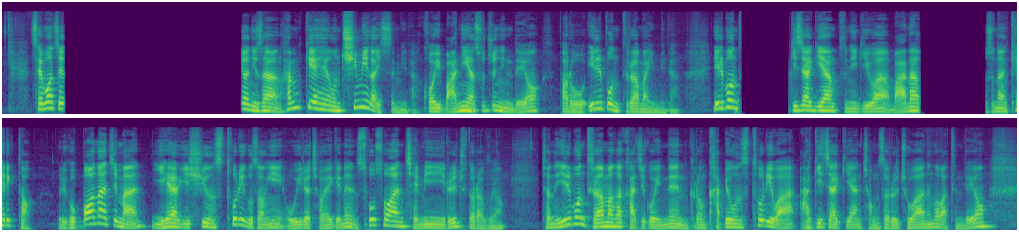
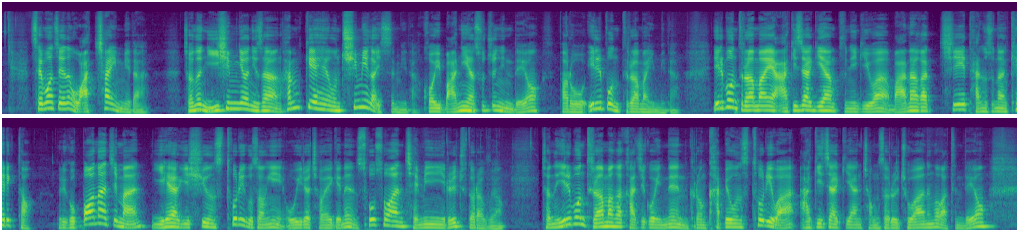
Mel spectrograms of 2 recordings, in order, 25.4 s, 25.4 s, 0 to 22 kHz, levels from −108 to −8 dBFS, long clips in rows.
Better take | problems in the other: second | audio cutting out; at 1 s for 2 s, at 9 s for 0.5 s and at 11 s for 1 s

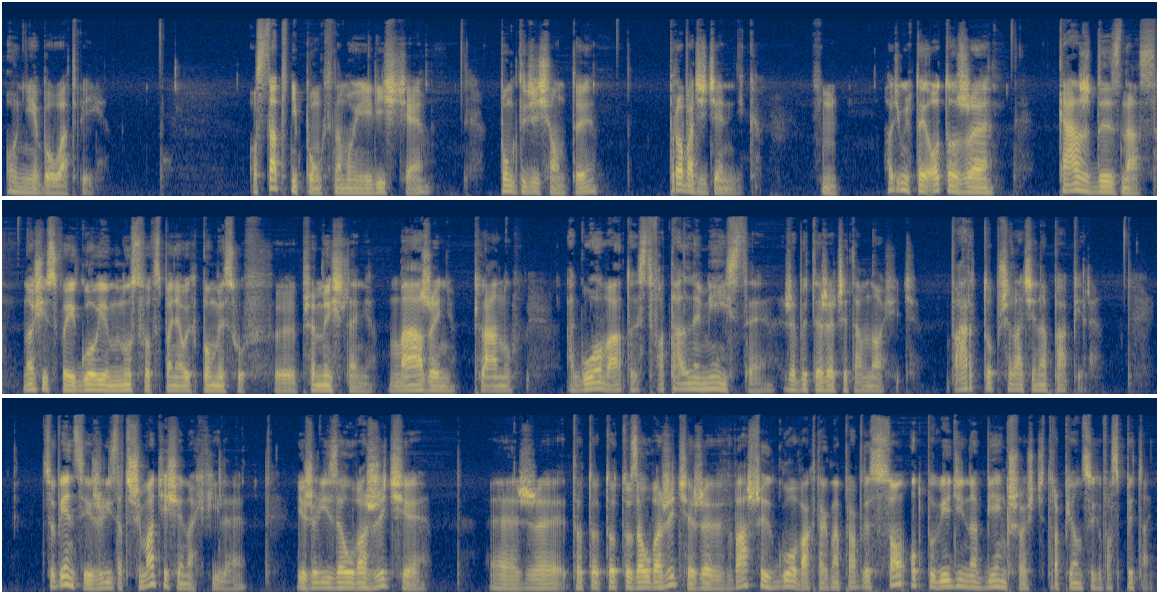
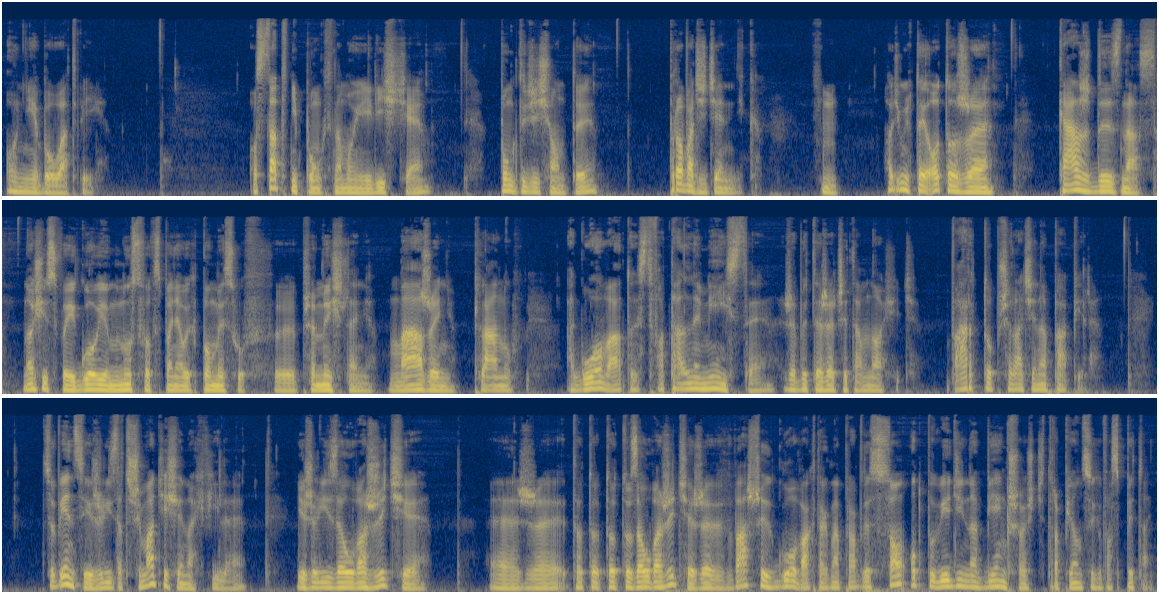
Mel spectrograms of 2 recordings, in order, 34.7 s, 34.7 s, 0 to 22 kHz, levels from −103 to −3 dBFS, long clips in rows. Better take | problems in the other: second | thin; somewhat; fading below 400 Hz

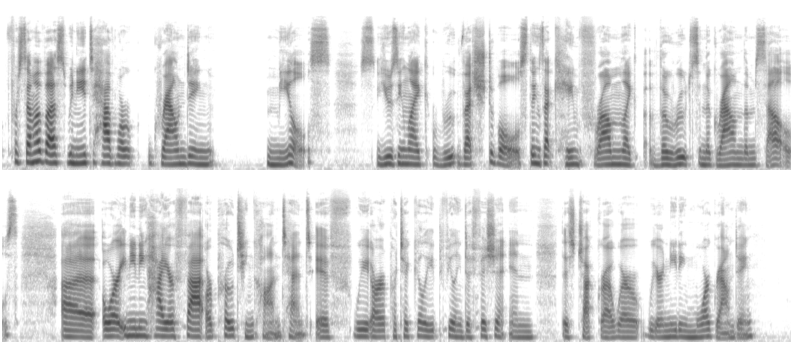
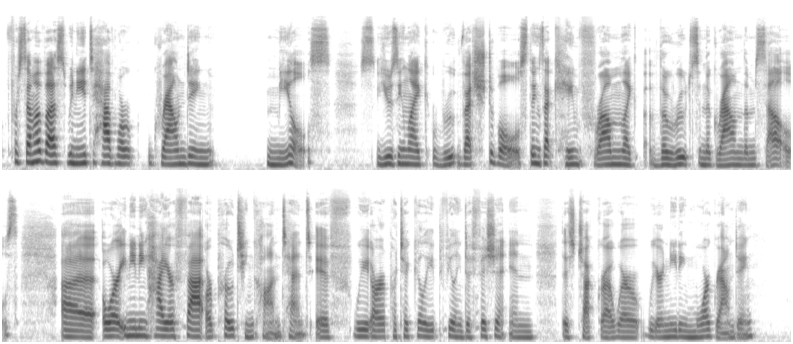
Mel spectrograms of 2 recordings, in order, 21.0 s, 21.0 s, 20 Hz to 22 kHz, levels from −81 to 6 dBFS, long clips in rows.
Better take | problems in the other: neither | none

